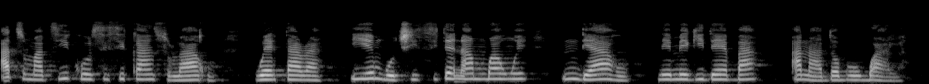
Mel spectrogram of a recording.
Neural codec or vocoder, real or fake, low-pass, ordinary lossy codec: none; real; none; none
